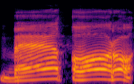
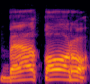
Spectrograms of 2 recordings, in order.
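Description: First: The syllables are said slowly and separately. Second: The syllables are said somewhat faster. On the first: "আবার বলি" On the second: "একটু দ্রুত বলেন"

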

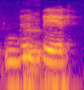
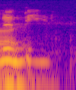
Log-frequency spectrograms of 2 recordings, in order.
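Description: First: The second vowel is an 'e' sound. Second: The second vowel is an 'ee' sound. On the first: The speaker calls it right. "Remember, not bebir" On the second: The speaker calls it wrong. "not bebir"

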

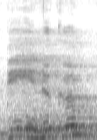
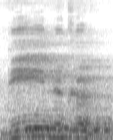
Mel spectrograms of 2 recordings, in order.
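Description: The two takes are said the same way.

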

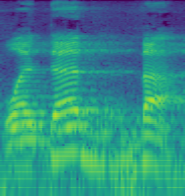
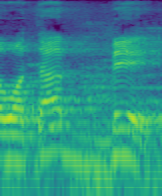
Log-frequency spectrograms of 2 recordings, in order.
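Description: First: The final b is followed by an 'a' vowel. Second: The final b is followed by an 'e' vowel. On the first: "এভাবে না। ওয়াতাব্বা" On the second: "কাসরা হয়ে গেল"

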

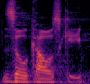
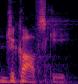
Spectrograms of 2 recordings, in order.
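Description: First: The surname is said with American pronunciation. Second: The surname is said with Polish pronunciation. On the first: This is how it is said in America. "If you're in America, you'd say Zilkowski" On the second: This is how it is said in Poland. "if you were in Poland, that's how you would say it"

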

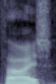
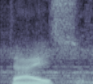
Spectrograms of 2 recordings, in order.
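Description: First: The name has an anglicized, non-Dutch pronunciation. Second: The name has its native Dutch pronunciation. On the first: This is how most people mispronounce it. The speaker calls it wrong. "But everyone pronounces it as Thijs" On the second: This is the name's real pronunciation. The speaker calls it right. "Actually, my name is Thijs"

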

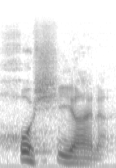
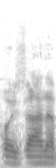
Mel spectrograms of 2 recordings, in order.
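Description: First: The middle consonant is an 'sh' sound. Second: The middle consonant is a plain 's' sound. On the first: The speaker calls it right. "that's apparently how it should be pronounced" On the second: The speaker calls it wrong. "not Hosanna"

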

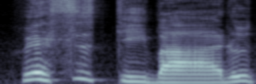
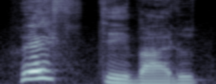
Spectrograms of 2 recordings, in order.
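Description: First: The 'su' vowel is clearly pronounced. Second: The 'su' vowel is nearly dropped. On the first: The speaker calls it wrong. "フェスティバルと言い過ぎなんですね" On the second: The speaker calls it right. "スとかいうのはないぐらいの音でいい"

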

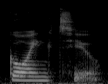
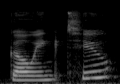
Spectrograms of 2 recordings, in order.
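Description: Both takes have the same delivery.

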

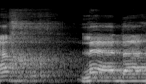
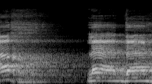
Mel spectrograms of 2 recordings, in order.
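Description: No difference in how they are said.

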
